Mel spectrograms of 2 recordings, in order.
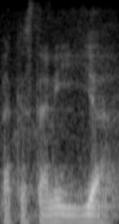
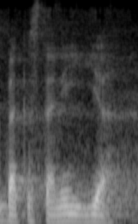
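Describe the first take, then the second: The two takes are said the same way.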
